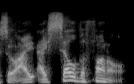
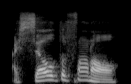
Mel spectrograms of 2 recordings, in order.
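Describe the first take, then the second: First: Said in the usual way. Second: "sell" punched high and loud; emphatic repeat. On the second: Real, not acted. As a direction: repeat it, hitting "sell" much higher.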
